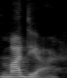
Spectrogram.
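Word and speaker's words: Magyar: called like magar oh it's pronounced like more like a d it's Madar yeah that that's right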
